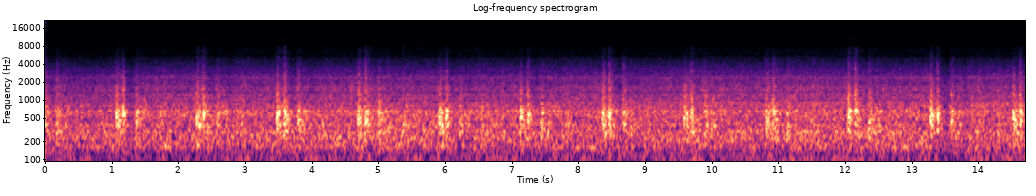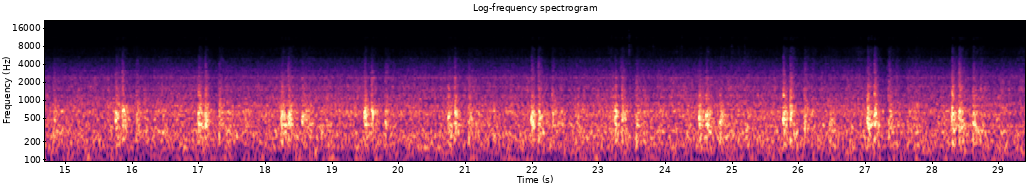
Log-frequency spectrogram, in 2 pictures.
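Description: JR West 207 series electric multiple unit running at a steady pace, its wheels clacking over rail joints roughly once a second above a continuous rumble.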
